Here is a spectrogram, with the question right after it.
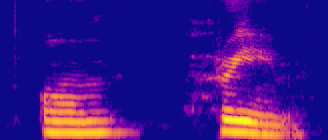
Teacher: Om Ram Raksha, Om Ram Raksha. Om Hrim, a little aspirated H there, Hrim. Not Harim, although you could start to say it like that, but Hrim.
